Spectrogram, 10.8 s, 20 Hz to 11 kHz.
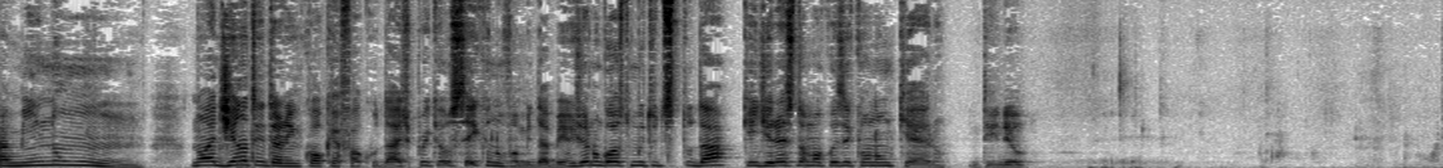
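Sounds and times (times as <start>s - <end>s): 
speech: 0.0s - 7.8s
person sipping and swallowing water: 8.1s - 10.8s
small wet mouth clicks: 8.2s - 10.8s.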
